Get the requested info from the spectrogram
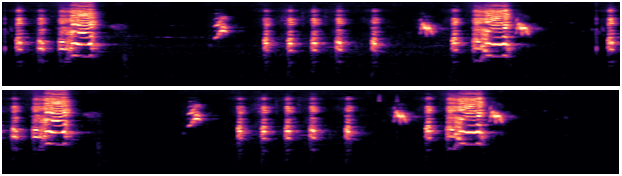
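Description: A rooster crowing four times, each long crow led by a quick run of short calls. The sound drops out for a moment about six seconds in.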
